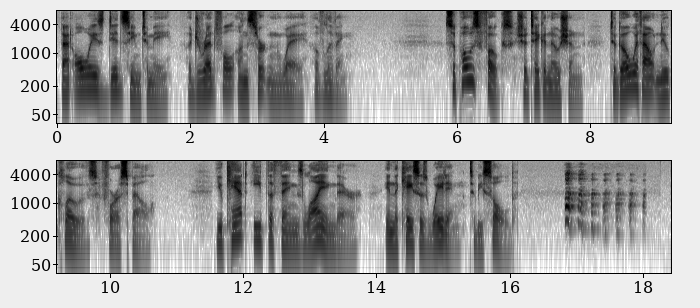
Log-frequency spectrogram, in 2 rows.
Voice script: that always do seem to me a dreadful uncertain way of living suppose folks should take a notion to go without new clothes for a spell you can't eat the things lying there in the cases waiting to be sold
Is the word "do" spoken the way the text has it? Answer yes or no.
no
